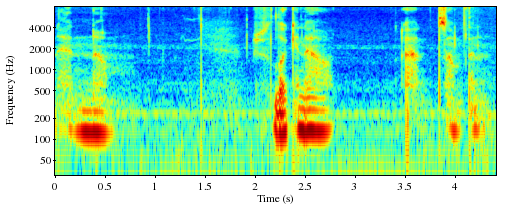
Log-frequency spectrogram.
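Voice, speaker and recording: The voice is soft-spoken and whispering. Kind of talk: casual chatty show-and-tell to camera. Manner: whispered, soft-spoken.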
